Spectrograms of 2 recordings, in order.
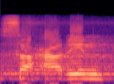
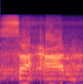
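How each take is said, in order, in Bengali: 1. শব্দটি একটি যোগ করা -in ধ্বনি দিয়ে শেষ হয়। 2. শব্দটি একটি খালি r ধ্বনি দিয়ে শেষ হয়। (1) "র দুই জের রিন" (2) "অফ করলে সাহার"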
